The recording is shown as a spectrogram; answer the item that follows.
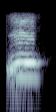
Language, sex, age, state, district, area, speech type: Manipuri, female, 30-45, Manipur, Imphal West, rural, conversation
